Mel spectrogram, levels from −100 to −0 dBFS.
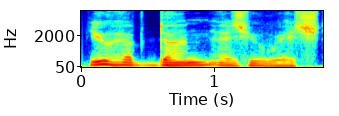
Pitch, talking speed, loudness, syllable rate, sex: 120 Hz, 200 wpm, -16 LUFS, 3.5 syllables/s, male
